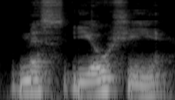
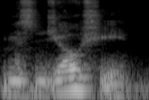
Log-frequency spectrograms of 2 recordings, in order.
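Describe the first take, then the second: First: Miss Yoshi said with a Y sound; wrong name. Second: Fixing it to Joshi with a sh sound; corrected name. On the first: Teacher's name first said Miss Yoshi with a Y. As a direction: Yoshi with a soft Y start, then corrected. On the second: Correcting the teacher's name to Joshi. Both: Shown as a demonstration. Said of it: "sorry, not Miss Yoshi".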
